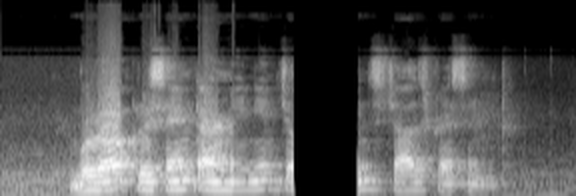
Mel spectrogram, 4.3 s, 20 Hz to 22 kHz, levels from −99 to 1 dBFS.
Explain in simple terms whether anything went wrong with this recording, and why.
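Between 0.61 and 1.74 s there's microphone overload: the speech gets harsh and crackly on its loudest bits because the peaks are being squashed flat. The likely cause is the mic input set too high, so the tops of the waveform get cut off.

You'll also hear the microphone volume stepped down twice, at 0.74 s and again at 1.74 s, where the level suddenly drops a notch, and much more so the second time. That's likely the call software noticing the distortion and turning the mic input down in one go.

Then there's an audio dropout to silence from 2.19 to 2.68 s, about half a second of total dead air with no room sound at all. The input was likely lost for a moment, so whatever was said during that gap is simply gone.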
